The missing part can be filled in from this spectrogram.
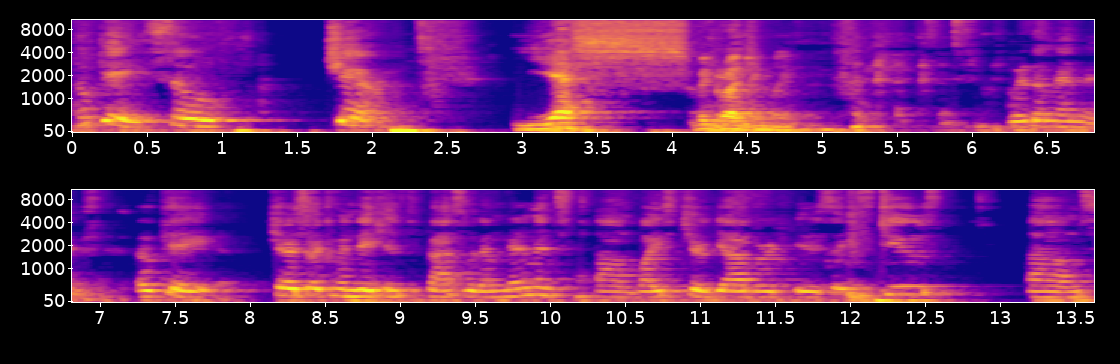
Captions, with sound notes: - Okay, so... Chair. - Yes, begrudgingly. (laughs) - With amendments. Okay. Chair's recommendation is to pass with amendments. Vice Chair Gabbard is excused.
